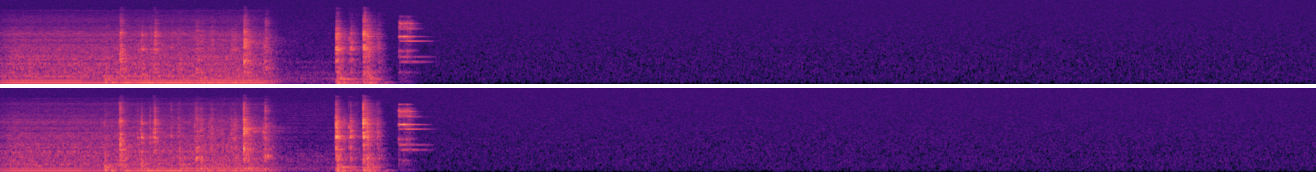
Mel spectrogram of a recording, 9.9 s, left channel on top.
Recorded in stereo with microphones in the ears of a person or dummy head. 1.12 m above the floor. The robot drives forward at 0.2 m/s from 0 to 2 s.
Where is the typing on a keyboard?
45° right (ahead or behind), 0.8 m; by 2.9 s 35° right (ahead or behind), 1.0 m.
